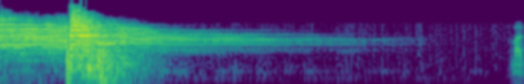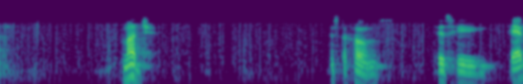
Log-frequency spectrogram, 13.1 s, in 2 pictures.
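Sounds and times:
heavy crashing thud of falling bell: 0.0s - 4.0s
large church bell ringing: 0.0s - 4.5s
speech: 8.1s - 8.5s, 10.7s - 11.4s, 12.0s - 13.0s.

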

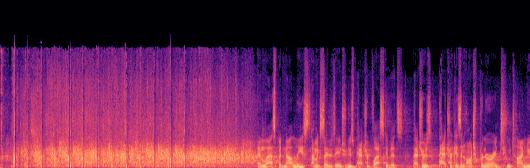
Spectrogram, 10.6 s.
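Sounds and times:
audience applause: 0.0s - 5.1s
speech: 5.2s - 10.6s.

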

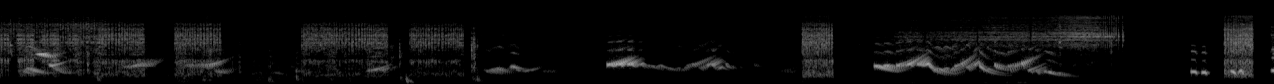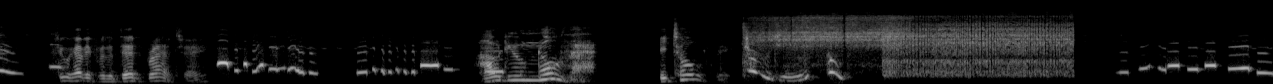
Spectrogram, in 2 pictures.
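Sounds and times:
mechanical owl clicking and whirring: 0.0s - 2.3s, 3.0s - 4.8s, 8.0s - 11.3s, 12.2s - 12.6s, 20.2s - 23.5s
mechanical owl wheezy warbling whistles: 0.0s - 2.4s, 6.1s - 11.3s, 11.9s - 13.8s, 14.8s - 18.2s, 20.2s - 25.4s
speech: 13.4s - 14.9s, 17.6s - 18.7s, 19.3s - 21.5s.

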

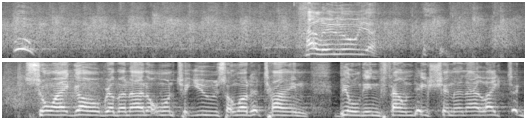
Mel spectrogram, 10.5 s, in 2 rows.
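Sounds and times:
audience clapping hands: 0.0s - 7.0s
speech: 0.1s - 0.6s, 3.0s - 4.6s, 5.5s - 10.4s.

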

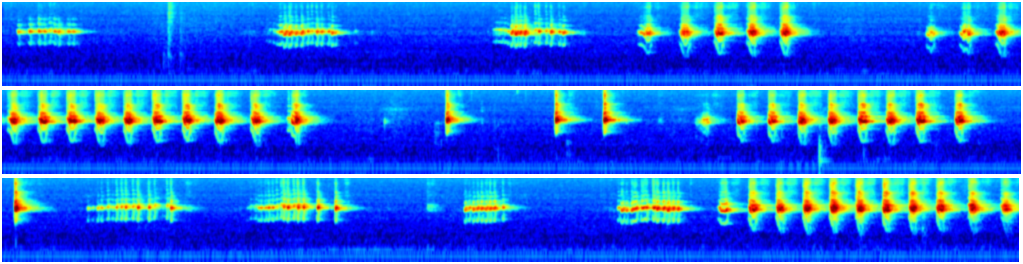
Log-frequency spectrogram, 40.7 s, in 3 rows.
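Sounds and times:
turkey call yelps and clucks played on its slate surface: 0.2s - 1.2s, 3.6s - 4.8s, 6.6s - 7.7s, 8.5s - 10.8s, 12.3s - 17.9s, 19.5s - 19.8s, 21.0s - 22.0s, 22.9s - 29.7s, 30.4s - 31.9s, 33.3s - 34.1s, 35.3s - 40.7s.

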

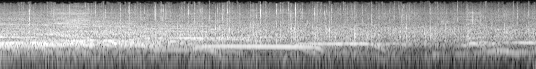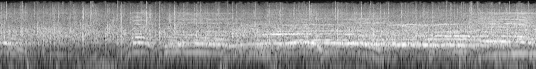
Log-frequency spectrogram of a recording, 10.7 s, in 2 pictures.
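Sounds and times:
audience clapping: 0.0s - 10.7s.

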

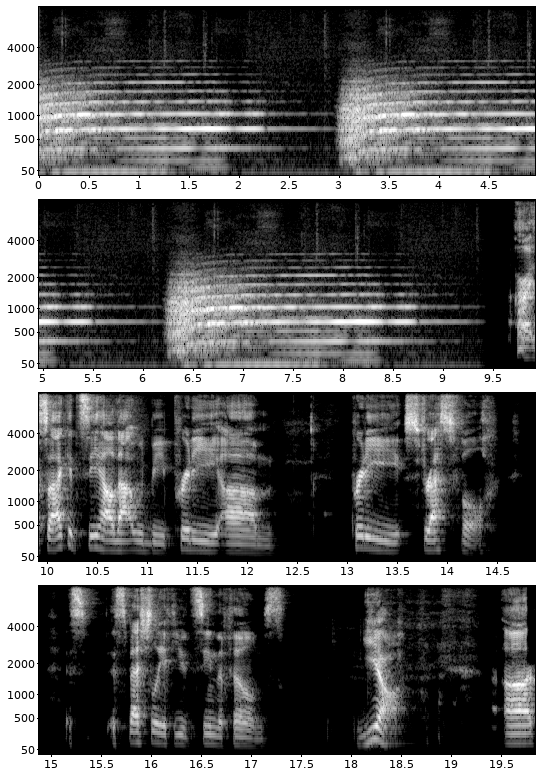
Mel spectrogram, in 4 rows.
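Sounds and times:
purge siren used as curfew warning: 0.0s - 9.4s
speech: 9.9s - 12.4s, 13.0s - 14.5s, 15.2s - 17.4s, 18.0s - 18.6s, 19.5s - 19.8s.

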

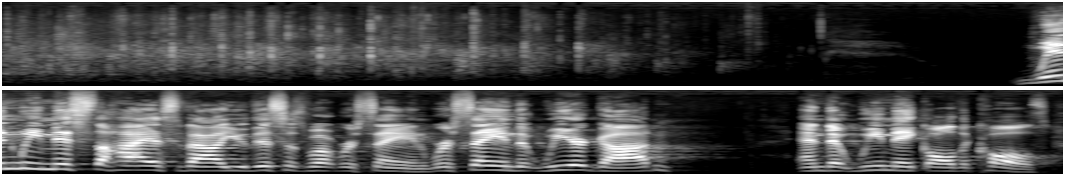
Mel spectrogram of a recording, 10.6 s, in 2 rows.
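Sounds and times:
audience clapping: 0.0s - 4.2s
speech: 5.1s - 10.6s.

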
